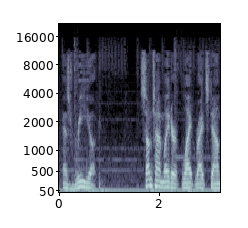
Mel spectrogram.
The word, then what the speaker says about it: Ryuk: The creature comes out and tells Light that his name is pronounced as Ryuk.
